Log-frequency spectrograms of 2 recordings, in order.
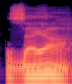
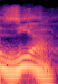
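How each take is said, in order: First: ضیاء starting with "za", "za-yaa"; wrong pronunciation. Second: ضیا starting with "zi", "zi-yaa"; correct pronunciation. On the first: Teacher showing viewers the mistake, wrong pronunciation. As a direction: say ضیاء as zayaa. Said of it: "یہ غلط تلفظ ہے". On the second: Teacher giving viewers the model, correct pronunciation. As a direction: say ضیا as ziyaa. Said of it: "درست تلفظ ہے". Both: Shown as a demonstration.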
